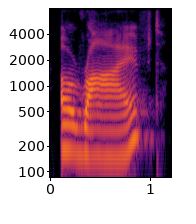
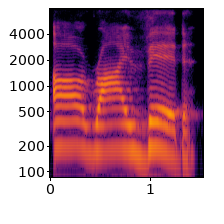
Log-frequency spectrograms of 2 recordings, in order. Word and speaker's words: arrived: Now, the ED doesn't add an extra syllable in this case, so it's arrived. So it's two sounds. Airport, dada, is a noun, and then morning, dada, is a noun as well. Manuel, arrived is two syllables. This is important because when ED adds an extra syllable, it adds an id sound.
